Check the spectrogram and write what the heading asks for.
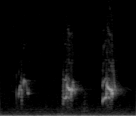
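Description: Three short, high-pitched bird chirps in quick succession, each a bright tweet about half a second apart, over a low, steady background hum.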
